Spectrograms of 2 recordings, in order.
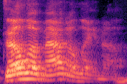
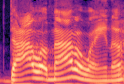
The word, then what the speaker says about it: Della Maddalena: The one thing I love about Della Maddalena, am I saying that right? Correct me again. What is it? – Della Maddalena. – Della Maddalena.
